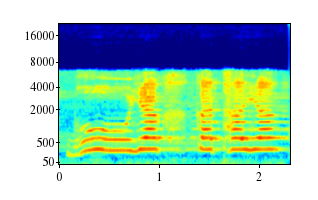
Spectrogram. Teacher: ಕಥಯ ಇಲ್ಲಿ ಥ ಮಹಾಪ್ರಾಣ ರಸ್ವ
